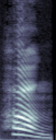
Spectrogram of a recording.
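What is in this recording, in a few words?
"heng4", Mandarin Chinese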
